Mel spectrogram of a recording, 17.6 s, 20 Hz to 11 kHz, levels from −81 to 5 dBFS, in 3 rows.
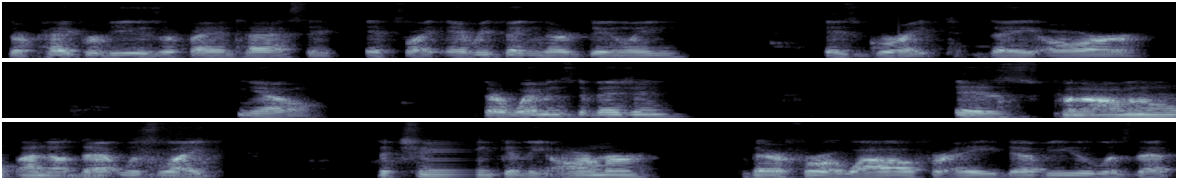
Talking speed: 130 wpm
